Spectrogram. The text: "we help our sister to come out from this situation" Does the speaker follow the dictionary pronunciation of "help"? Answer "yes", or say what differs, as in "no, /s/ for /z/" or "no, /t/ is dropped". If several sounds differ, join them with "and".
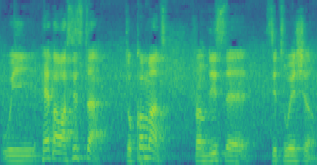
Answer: yes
